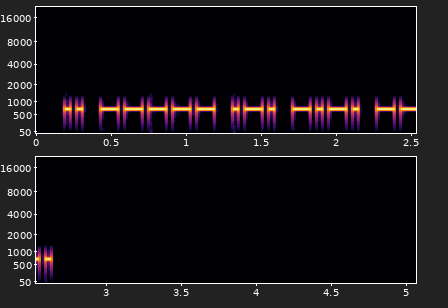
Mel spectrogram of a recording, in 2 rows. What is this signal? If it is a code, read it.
Morse code, heard as a keyed tone, about 30 wpm, 700 Hz. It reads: I0RCG
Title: DXCC-100 Call Signs - 5 Characters - Repeated 2x - 30wpm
